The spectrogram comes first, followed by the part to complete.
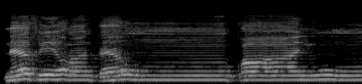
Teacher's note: Tanwin temu dengan huruf qaf ya, dengungnya ditebalkan. Nakhiratan qalu tilka idzan tak mau bunyi gitu.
